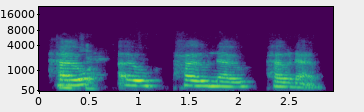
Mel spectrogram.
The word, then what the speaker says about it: Ho'oponopono: I can write it, but I can't spell it, can I? H-O apostrophe O-P-O-N-O P-O-N-O. Ho'oponopono.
